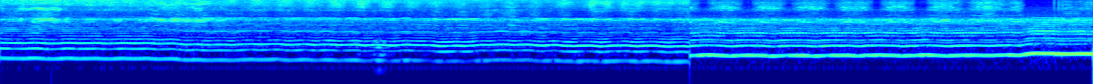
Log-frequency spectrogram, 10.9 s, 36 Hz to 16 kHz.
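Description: Milwaukee M12 cordless die grinder set to about 15,000 RPM, a 60-grit aluminum oxide flap disc grinding through the mill scale on raw hot-rolled steel: a steady motor whine over the rasp of the disc on the metal. The whine steps up in pitch about seven seconds in.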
